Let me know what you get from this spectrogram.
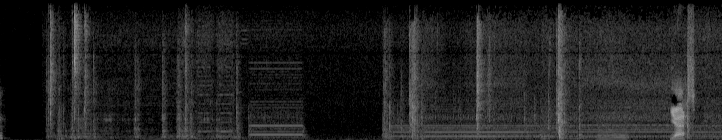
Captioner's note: printer Noises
